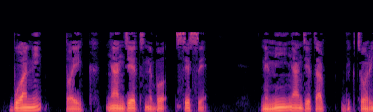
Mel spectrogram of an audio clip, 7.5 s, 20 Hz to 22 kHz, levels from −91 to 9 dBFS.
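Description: Throughout, the speech has a hard ceiling at 6.5 kHz, a flat-topped spectrogram, and flickering high bands with a watery swirl, likely from MP3 compression at a low bitrate near 24 kbps.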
